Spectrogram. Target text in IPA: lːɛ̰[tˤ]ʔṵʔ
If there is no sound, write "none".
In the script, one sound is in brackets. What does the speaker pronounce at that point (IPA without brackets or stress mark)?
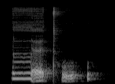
t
